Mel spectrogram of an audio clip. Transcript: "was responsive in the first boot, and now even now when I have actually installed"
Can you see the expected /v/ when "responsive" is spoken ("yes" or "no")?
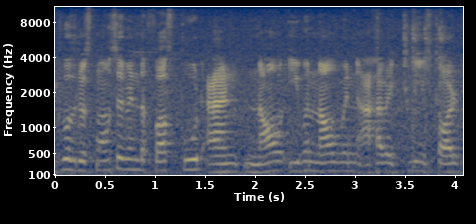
no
